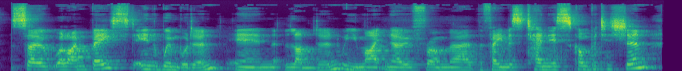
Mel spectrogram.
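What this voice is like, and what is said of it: Berkshire English accent. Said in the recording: “this accent, I guess, is a Berkshire, a Windsor accent, now coming South London way”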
